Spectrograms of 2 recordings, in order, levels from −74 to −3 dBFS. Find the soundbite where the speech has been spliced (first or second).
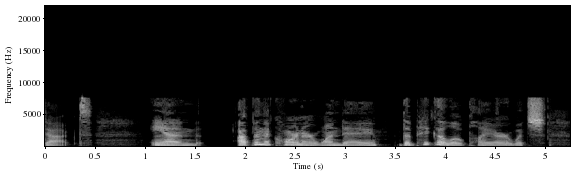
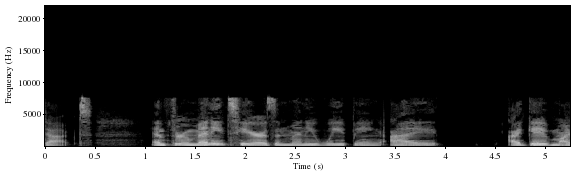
second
